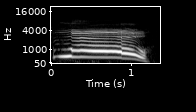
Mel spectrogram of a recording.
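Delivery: sudden high shouted whoa; startled whoa. Real, not acted. Farmer startled mid-chat, shouting whoa. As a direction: jolt in shock.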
